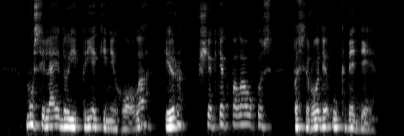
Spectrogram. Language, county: Lithuanian, Kaunas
